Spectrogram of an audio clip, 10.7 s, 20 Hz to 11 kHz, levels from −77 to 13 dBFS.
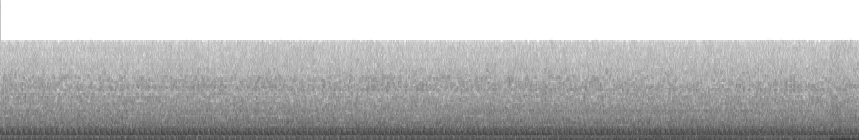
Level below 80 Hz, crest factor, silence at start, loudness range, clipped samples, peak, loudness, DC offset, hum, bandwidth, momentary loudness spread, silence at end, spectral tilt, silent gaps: -50 dBFS; 12 dB; 0 s; 0 LU; under 0.1%; -2 dBFS; -14 LUFS; under 0.1%; none; 8.2 kHz; 1 LU; 0 s; -6.5 dB/octave; none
